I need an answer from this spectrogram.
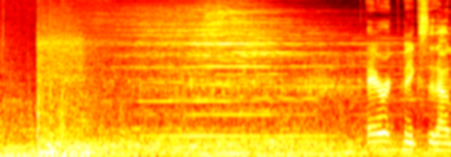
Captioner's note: long clanging; voiceover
